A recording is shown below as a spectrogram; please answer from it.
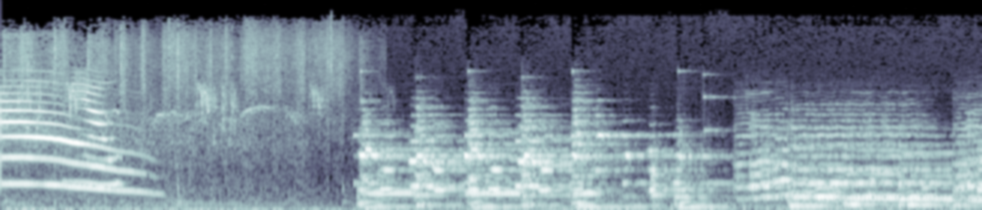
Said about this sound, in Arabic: مياو، أمي تبعث عنك يا قطقوط، هيا تعال معنا. مياو، هيا يا قطقوط، أمي قلقة عليك، هيا تعال وعد معنا.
